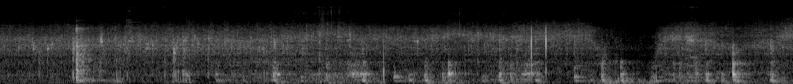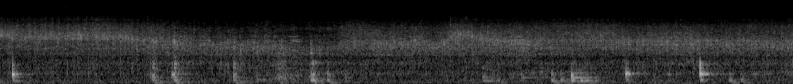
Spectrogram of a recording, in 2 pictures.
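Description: Diced chicken frying in hot oil in a pot, a steady sizzle, while a wooden spatula stirs it, with frequent short scrapes and knocks against the pot.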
